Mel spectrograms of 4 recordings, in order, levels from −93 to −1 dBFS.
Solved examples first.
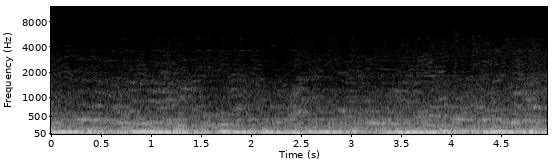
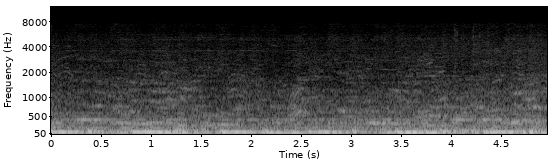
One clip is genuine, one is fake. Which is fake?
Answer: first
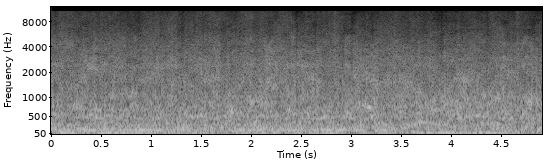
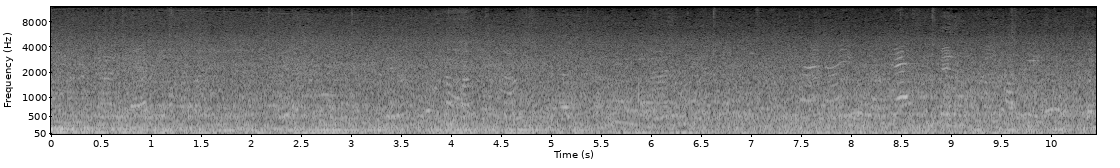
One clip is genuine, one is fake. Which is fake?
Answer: first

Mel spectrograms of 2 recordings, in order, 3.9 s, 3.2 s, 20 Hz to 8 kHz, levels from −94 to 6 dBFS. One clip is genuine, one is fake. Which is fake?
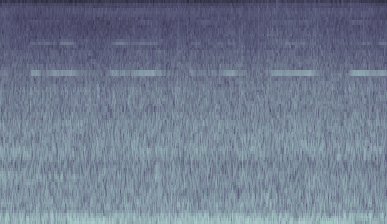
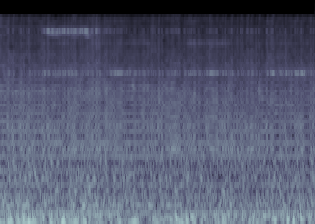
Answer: second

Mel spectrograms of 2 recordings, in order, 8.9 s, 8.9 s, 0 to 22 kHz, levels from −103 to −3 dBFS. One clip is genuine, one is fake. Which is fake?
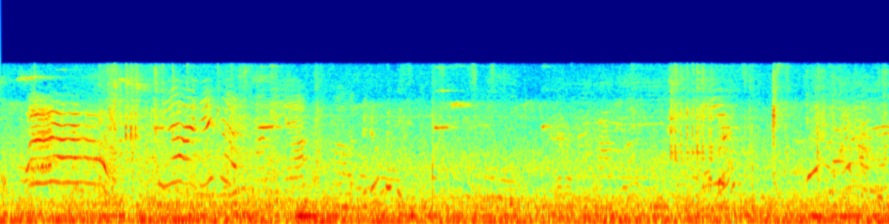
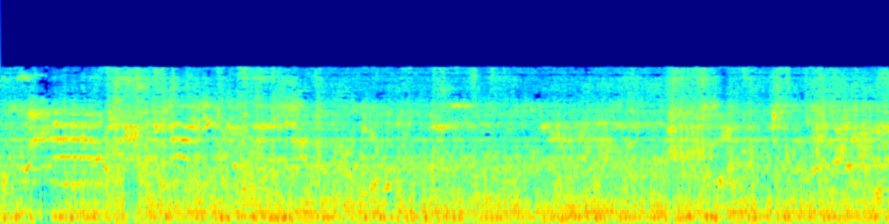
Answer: second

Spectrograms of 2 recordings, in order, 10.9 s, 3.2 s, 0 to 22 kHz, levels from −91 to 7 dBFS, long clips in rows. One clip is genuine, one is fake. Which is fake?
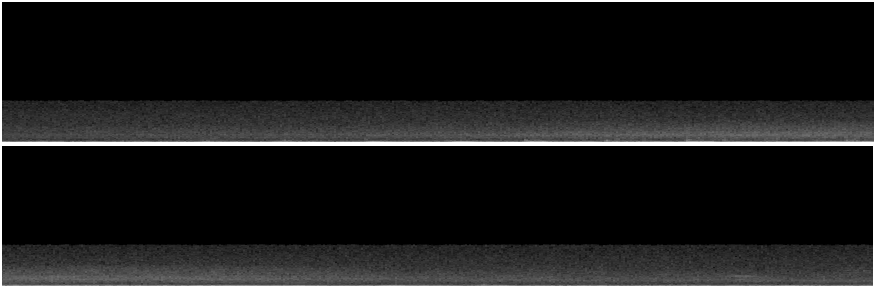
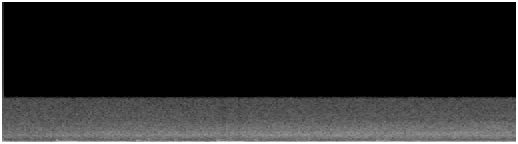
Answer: second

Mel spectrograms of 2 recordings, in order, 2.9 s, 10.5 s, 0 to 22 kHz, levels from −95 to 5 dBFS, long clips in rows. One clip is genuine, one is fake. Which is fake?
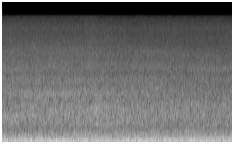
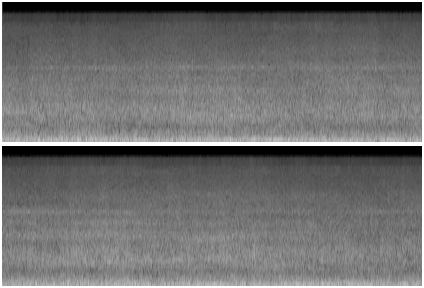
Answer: second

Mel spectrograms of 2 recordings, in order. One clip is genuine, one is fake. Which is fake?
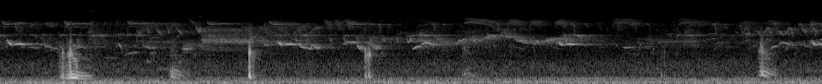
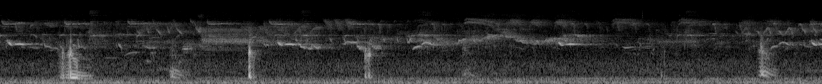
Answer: second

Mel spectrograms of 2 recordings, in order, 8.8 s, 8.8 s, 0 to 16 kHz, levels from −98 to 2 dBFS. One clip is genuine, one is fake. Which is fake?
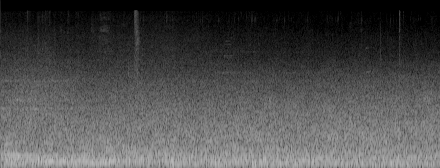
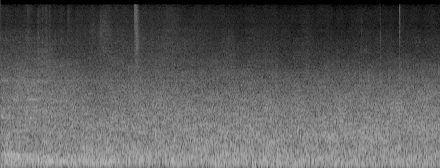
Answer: second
